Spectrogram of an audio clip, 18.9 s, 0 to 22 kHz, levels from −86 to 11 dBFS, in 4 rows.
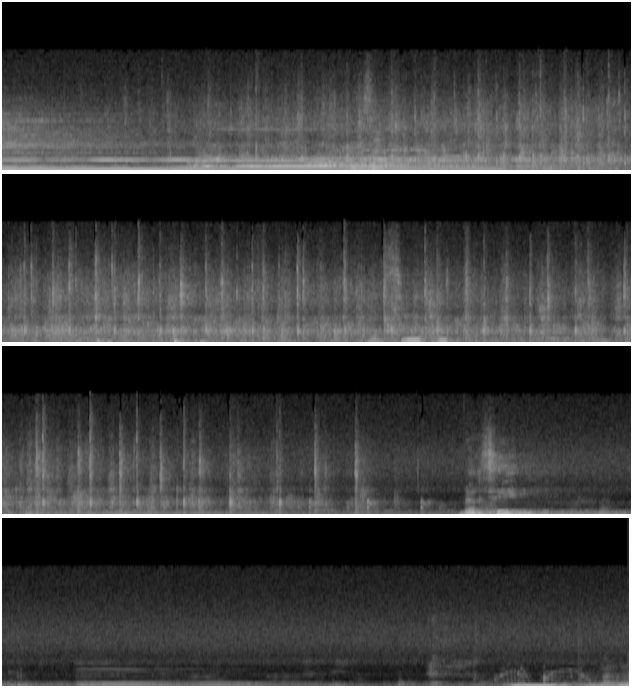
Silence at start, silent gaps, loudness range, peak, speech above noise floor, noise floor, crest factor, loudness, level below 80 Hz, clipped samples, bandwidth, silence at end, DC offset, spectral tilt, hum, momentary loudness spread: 0 s; none; 17 LU; -10 dBFS; 21 dB; -49 dBFS; 18 dB; -28 LUFS; -36 dBFS; under 0.1%; 16 kHz; 0 s; under 0.1%; -4 dB/octave; none; 21 LU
